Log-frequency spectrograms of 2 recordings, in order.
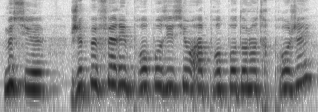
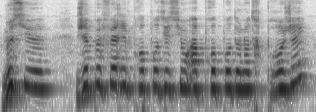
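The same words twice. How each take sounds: First: Higher, polite question to the teacher; student repeating the polite question. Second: Higher, polite question to the teacher; student proposing an idea to the teacher. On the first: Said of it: "je répète". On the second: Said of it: "voilà un exemple". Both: Shown as a demonstration. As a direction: ask the teacher permission nicely.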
